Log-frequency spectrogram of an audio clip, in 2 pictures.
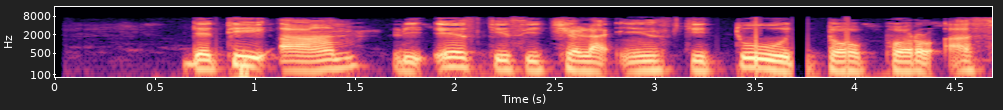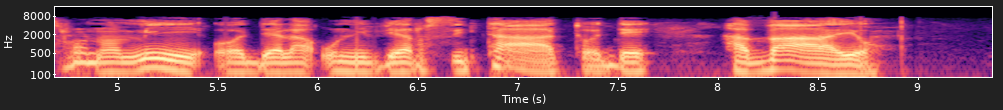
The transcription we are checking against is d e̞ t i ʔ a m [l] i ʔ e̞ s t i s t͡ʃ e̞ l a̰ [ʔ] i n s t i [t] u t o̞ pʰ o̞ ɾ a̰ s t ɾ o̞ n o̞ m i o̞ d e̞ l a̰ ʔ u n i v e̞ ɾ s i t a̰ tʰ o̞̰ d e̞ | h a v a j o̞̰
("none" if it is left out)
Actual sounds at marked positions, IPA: l, ʔ, t

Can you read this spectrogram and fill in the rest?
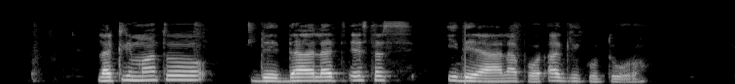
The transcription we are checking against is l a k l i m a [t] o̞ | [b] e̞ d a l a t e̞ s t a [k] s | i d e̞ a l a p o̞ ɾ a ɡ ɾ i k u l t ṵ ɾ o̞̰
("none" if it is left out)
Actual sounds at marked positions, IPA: t, d, none

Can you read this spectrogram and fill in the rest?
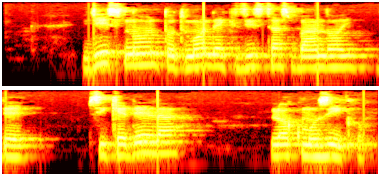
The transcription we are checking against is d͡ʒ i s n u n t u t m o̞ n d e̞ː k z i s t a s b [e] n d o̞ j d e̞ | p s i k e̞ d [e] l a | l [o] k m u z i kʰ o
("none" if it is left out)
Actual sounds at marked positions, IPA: a, e, o

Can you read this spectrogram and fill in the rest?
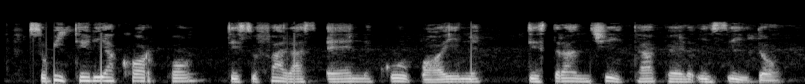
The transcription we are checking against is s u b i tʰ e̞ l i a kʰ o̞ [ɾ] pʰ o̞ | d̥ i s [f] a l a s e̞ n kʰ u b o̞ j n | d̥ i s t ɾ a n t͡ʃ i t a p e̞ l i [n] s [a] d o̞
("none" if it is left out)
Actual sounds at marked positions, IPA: ɾ, f, n, i

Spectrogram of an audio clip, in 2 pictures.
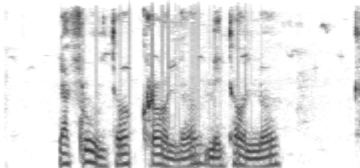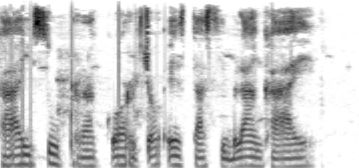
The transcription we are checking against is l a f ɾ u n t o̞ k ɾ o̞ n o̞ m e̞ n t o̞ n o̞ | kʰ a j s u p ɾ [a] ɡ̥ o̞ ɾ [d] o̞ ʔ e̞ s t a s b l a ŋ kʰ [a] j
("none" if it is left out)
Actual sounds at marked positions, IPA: a, d͡ʒ, a

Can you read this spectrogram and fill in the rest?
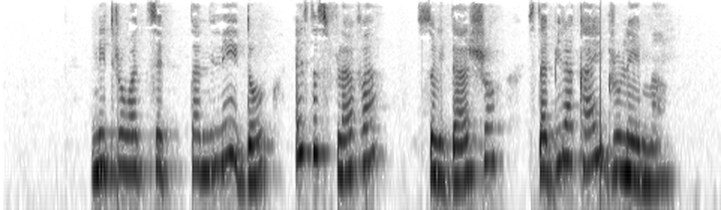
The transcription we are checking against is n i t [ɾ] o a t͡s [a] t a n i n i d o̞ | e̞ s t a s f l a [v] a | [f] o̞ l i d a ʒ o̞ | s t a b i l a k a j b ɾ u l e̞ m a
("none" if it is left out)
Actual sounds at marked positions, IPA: ɾ, e, v, s

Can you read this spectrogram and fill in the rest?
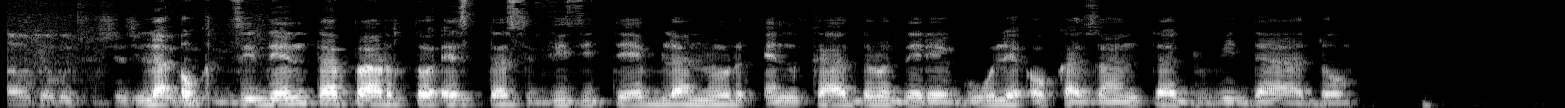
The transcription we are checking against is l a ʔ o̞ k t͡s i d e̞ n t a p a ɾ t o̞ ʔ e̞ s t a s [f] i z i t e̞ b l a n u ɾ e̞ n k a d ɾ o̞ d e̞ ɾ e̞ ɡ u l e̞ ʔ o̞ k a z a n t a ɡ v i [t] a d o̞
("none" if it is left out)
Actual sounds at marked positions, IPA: v, d

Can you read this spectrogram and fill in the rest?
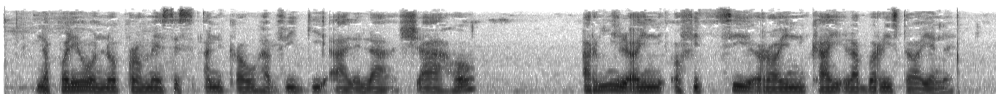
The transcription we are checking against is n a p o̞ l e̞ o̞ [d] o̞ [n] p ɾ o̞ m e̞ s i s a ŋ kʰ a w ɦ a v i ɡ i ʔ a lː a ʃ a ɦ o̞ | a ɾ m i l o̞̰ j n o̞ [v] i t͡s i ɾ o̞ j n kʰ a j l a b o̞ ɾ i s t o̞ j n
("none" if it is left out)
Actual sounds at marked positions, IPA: n, none, f

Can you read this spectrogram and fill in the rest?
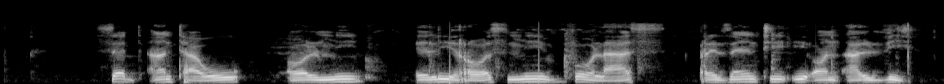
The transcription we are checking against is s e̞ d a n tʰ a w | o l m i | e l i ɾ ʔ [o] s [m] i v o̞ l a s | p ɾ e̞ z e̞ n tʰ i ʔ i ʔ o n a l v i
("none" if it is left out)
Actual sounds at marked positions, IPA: o, m

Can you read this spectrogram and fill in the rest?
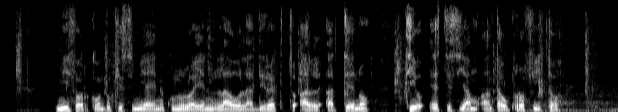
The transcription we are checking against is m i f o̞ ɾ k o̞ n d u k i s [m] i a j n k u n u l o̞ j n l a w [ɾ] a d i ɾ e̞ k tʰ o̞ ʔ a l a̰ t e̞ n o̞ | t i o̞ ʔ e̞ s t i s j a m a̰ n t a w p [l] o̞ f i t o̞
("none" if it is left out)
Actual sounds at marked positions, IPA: m, l, ɾ

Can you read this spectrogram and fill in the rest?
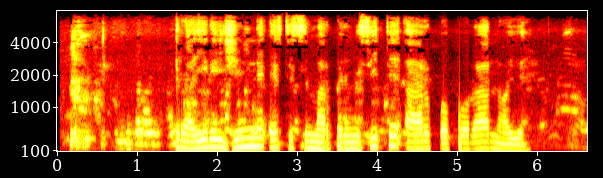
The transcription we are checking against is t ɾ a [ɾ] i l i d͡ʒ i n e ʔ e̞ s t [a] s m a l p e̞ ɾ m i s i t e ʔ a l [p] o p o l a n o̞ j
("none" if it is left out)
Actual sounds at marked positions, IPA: none, i, p

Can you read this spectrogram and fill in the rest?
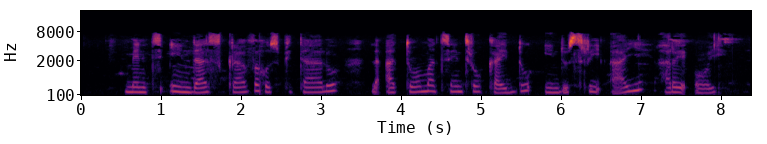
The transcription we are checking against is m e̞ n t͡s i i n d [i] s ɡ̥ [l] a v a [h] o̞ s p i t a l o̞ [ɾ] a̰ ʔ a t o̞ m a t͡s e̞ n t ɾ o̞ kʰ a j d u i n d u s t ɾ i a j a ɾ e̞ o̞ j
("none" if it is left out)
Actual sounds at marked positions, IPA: a, ɾ, h, l

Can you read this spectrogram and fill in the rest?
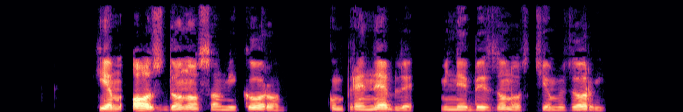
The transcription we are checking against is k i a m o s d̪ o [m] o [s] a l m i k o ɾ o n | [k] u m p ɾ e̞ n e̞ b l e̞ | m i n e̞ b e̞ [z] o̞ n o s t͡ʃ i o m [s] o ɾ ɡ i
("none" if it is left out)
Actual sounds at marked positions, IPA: n, s, k, z, z

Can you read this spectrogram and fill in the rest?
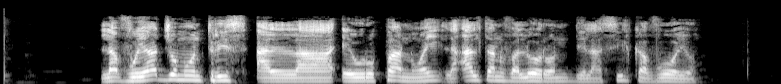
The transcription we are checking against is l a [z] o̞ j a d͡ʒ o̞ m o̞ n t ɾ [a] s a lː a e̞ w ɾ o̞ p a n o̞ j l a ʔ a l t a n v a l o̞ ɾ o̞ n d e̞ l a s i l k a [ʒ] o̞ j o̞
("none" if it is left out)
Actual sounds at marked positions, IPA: v, i, v

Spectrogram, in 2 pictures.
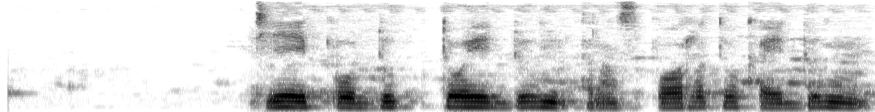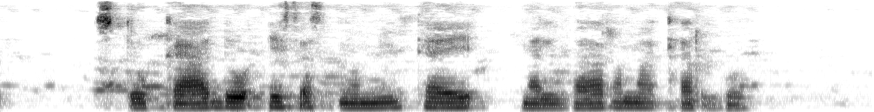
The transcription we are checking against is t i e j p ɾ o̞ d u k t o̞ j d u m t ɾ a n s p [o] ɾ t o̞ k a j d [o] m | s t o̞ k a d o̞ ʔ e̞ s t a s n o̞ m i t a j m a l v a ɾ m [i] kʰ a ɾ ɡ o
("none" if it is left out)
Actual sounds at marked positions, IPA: o, u, a

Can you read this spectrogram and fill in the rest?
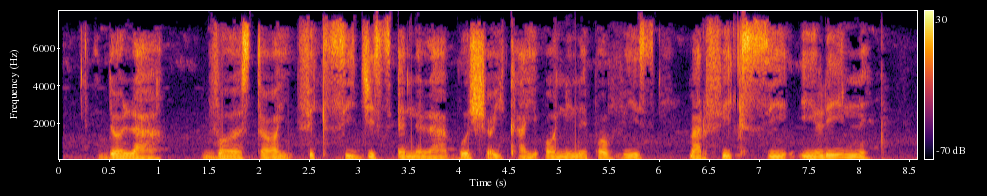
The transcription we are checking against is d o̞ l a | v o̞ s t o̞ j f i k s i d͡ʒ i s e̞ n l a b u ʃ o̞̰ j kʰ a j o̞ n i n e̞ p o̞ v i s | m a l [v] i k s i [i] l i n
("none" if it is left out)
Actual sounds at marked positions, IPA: f, i

